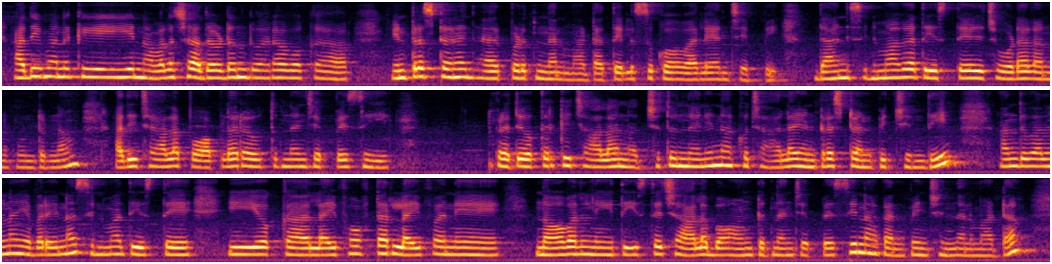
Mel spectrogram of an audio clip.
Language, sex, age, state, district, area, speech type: Telugu, female, 30-45, Andhra Pradesh, Palnadu, rural, spontaneous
